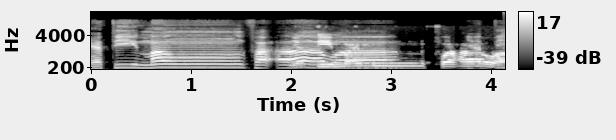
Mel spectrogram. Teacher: আচ্ছা, এখানে ইয়াতিমান ফা যখন আমরা বলছি, আমরা মান শব্দটা, এই নুনের যে জিভের উচ্চারণ, এটা টাচ হবে না। আমরা মান মান বলে নাকের মধ্যে নিয়ে চলে যায়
